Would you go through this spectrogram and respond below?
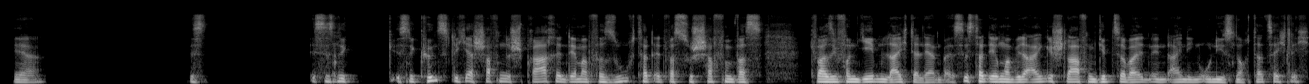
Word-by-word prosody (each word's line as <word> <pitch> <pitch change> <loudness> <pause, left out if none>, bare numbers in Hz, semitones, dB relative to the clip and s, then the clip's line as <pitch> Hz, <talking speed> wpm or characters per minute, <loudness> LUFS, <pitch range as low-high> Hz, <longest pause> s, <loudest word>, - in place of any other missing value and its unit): Ja. 110 +1 -5 1.4
Ist - - -6 1.0
Es - - -3
ist 130 0 -3
'ne 135 -1 -2 0.4
ist - - -4
'ne 130 - -1
künstlich 160 -2 0
erschaffende 140 -1 -2
Sprache, 130 +2 -1
in 120 - 0
der 125 - +1
man 120 -1 +1
versucht 125 +3 -3
hat, 135 0 0
etwas 125 0 -2
zu 125 - -3
schaffen, 125 -1 0
was 115 0 0 0.5
quasi 120 -1 +5
von 125 0 +4
jedem 120 +1 +4
leicht 115 +1 +1
erlernbar 105 -1 -3
ist. - - -4
Es - - -3
ist - - -9
halt 135 -1 +5
irgendwann 125 -2 +5
wieder 115 -1 +3
eingeschlafen, 120 -1 +1
gibt's 125 +2 0
aber 110 -2 +3
in 110 -1 -4
in 115 -2 -2
einigen 110 +1 -1
Unis 115 -2 +1
noch 110 0 -4
tatsächlich. 120 +2 -5
120 Hz, 180 wpm, -24 LUFS, 115-130 Hz, 1.4 s, quasi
